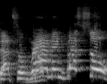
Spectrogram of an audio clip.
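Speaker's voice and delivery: urgent, alarmed yell. Voicing the character Clarence spotting a ramming vessel: urgent alarmed warning. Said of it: "immediately snaps to attention".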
